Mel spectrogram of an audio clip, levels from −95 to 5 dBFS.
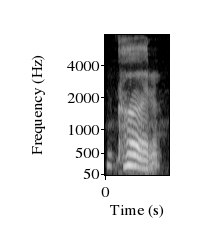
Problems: none marked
